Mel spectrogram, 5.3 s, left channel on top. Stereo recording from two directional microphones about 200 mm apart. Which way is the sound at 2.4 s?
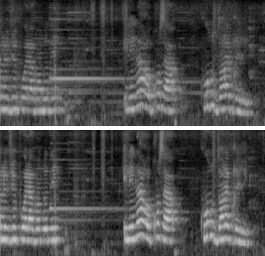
55° right (ahead or behind).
